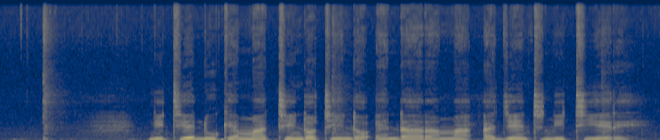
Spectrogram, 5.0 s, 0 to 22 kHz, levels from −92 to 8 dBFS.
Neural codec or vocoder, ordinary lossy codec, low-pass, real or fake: vocoder, 44.1 kHz, 128 mel bands every 256 samples, BigVGAN v2; none; none; fake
